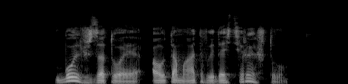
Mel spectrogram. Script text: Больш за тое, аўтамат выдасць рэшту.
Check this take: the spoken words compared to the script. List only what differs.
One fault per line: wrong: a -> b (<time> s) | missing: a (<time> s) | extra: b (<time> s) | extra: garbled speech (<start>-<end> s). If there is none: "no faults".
no faults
